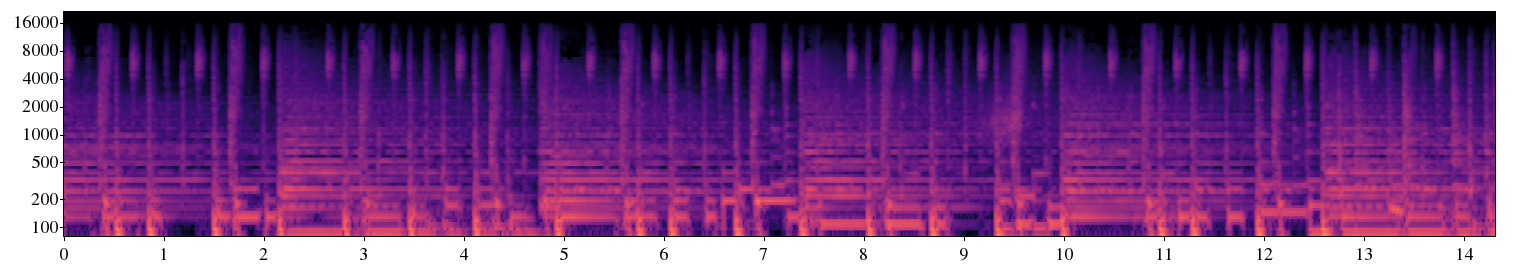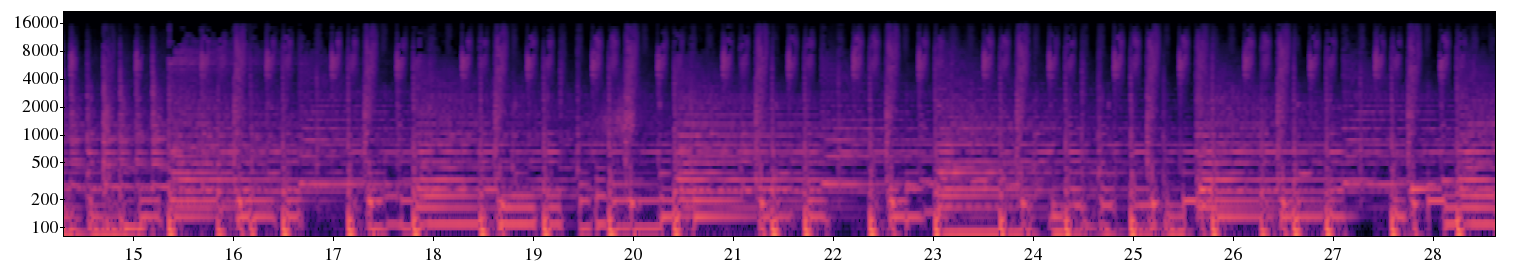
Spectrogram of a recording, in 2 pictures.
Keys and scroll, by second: 6.3 Return, 17.4-18.8 typing, 21.5 ctrl+a, 21.8 3, 22.3 Return, 22.8 ctrl+a, 24.1 3, 24.6 Return.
